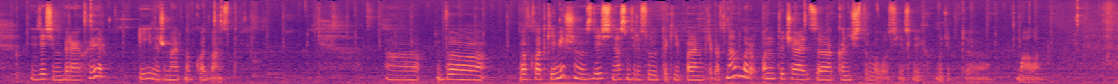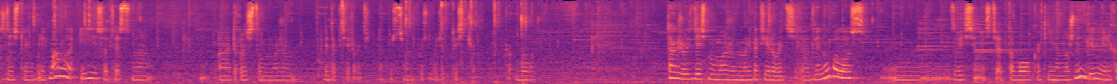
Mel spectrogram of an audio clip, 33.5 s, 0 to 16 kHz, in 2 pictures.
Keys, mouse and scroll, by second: 1.3 click, 3.3 click, 12.3-16.2 drag, 17.3 click, 18.1-24.7 drag, 23.9 KP_0, 28.4-30.3 drag, 32.4 click.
